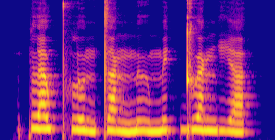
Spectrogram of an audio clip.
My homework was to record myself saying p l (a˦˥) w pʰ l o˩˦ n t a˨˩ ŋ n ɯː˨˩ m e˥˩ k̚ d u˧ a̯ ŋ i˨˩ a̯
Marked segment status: correct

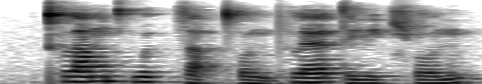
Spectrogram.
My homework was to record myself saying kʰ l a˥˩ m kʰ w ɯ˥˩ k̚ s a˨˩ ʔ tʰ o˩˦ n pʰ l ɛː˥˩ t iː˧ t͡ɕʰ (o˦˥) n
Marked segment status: correct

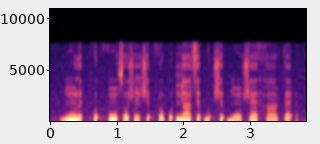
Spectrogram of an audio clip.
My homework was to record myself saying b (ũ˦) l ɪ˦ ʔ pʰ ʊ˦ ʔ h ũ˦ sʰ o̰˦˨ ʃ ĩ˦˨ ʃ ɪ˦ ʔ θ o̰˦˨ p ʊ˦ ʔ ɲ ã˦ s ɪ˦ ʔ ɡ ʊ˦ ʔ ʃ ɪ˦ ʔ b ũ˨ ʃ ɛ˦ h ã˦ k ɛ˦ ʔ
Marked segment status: correct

